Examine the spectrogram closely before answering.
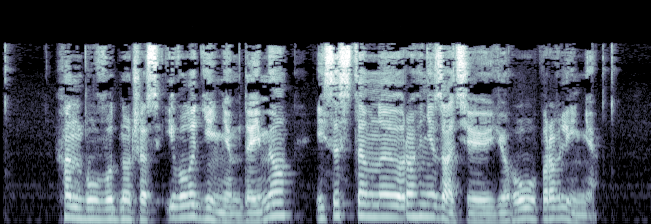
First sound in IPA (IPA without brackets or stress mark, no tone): x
